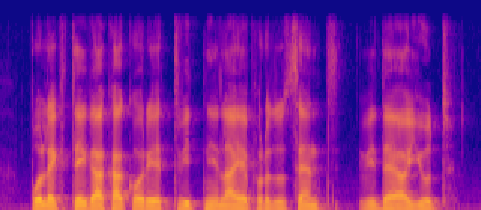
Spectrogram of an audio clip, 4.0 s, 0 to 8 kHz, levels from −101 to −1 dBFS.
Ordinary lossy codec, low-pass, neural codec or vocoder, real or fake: none; 7.2 kHz; none; real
